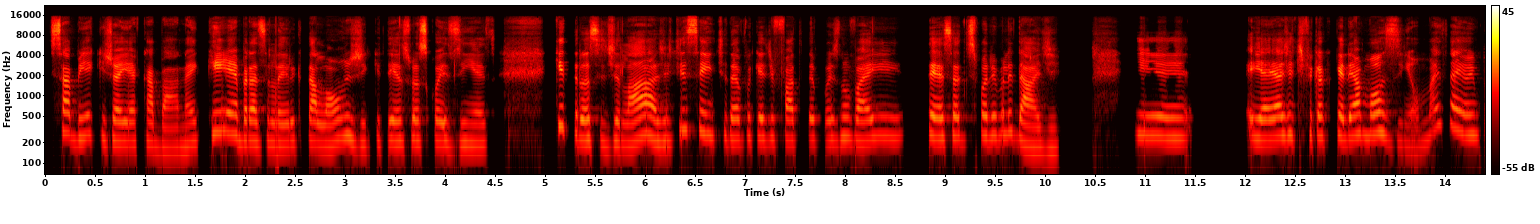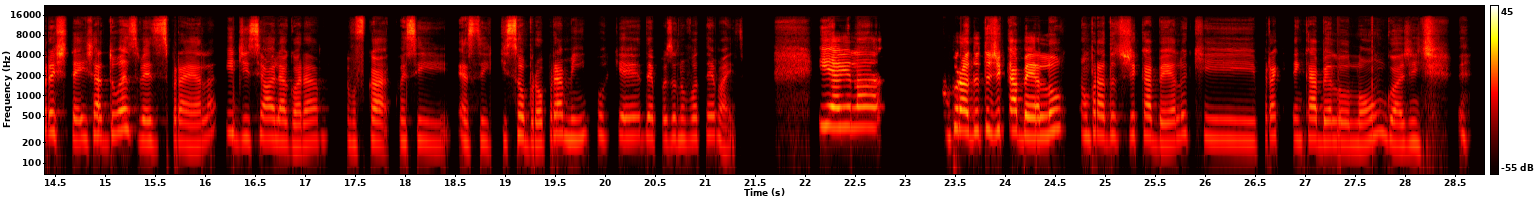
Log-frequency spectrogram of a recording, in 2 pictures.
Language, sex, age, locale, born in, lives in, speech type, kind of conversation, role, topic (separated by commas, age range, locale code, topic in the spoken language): Portuguese, female, 35-39, pt-BR, Brazil, Portugal, conversation, podcast, guest, Como você diz “não” sem se sentir mal?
